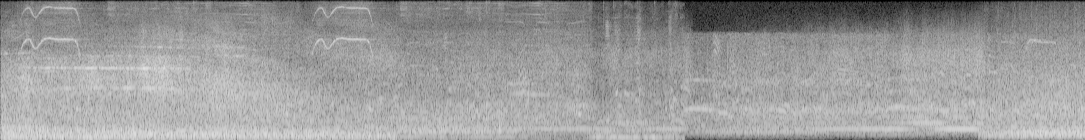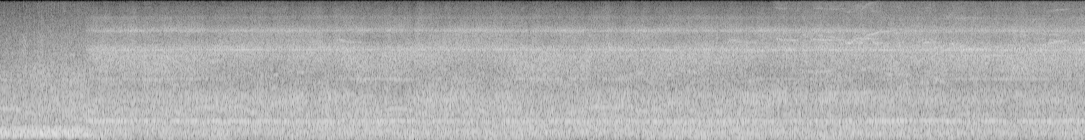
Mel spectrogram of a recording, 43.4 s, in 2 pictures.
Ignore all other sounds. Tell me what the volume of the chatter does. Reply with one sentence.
The loudness of the chatter stays about the same.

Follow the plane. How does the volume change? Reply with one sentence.
The volume of the plane goes down, then up.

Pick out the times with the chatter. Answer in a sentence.
The chatter can be heard from 0.0 to 43.3 s.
